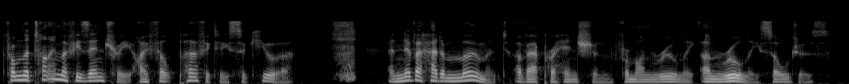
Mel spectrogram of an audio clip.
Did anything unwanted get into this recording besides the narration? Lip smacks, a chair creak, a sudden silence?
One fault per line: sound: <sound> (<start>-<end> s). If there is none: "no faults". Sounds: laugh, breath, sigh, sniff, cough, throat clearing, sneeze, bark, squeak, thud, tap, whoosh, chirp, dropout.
sound: sniff (3.3-3.6 s)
